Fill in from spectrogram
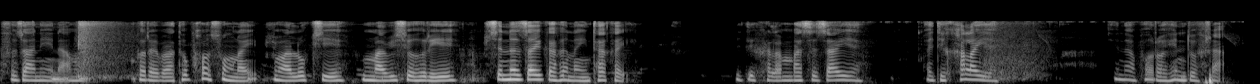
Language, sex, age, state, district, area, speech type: Bodo, female, 60+, Assam, Chirang, rural, spontaneous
